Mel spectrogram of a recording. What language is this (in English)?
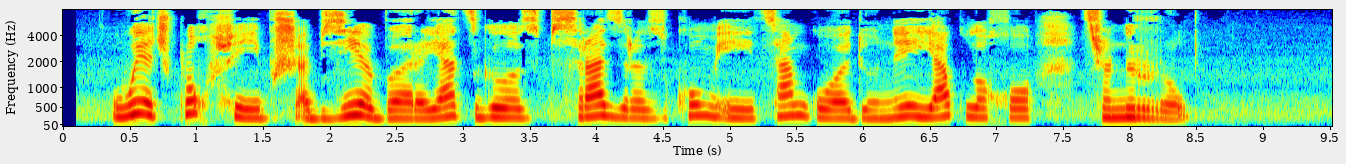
Abkhazian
